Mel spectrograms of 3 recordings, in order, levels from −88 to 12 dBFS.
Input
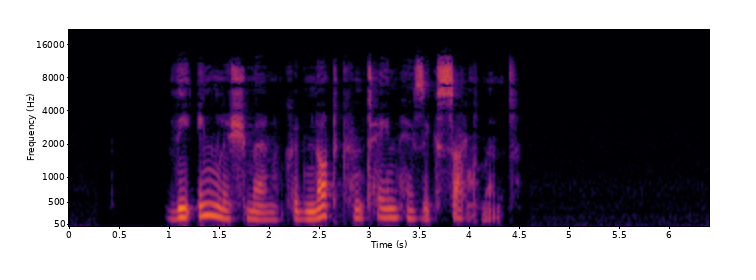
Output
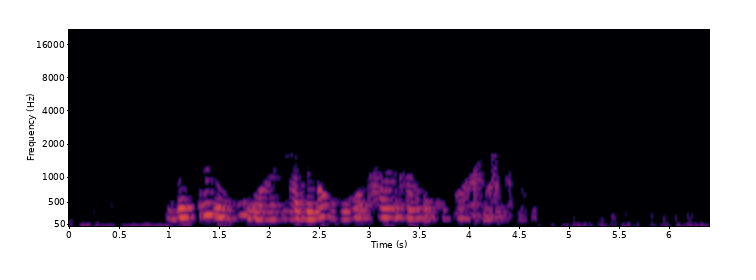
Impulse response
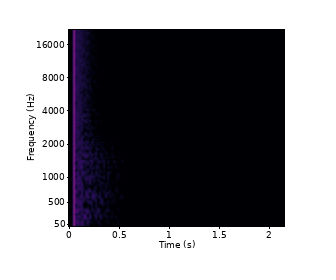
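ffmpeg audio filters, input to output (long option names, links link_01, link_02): -filter_complex "[0:a]acompressor=mode=upward:threshold=-40dB:ratio=2.5,tremolo=f=7.9:d=0.89,flanger=delay=19:depth=2.2:speed=0.5,asplit=2[link_01][link_02];[link_02]aecho=0:1:41|64|65|350:0.422|0.126|0.251|0.266[link_03];[link_01][link_03]amix=inputs=2:normalize=0,acrossover=split=150[link_04][link_05];[link_05]acompressor=threshold=-36dB:ratio=8[link_06];[link_04][link_06]amix=inputs=2:normalize=0,afftfilt=real='re*gte(hypot(re,im),0.00501)':imag='im*gte(hypot(re,im),0.00501)':win_size=1024:overlap=0.75,afftfilt=real='re*lt(b*sr/1024,520*pow(1600/520,0.5+0.5*sin(2*PI*1*pts/sr)))':imag='im*lt(b*sr/1024,520*pow(1600/520,0.5+0.5*sin(2*PI*1*pts/sr)))':win_size=1024:overlap=0.75,volume=2.5dB"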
